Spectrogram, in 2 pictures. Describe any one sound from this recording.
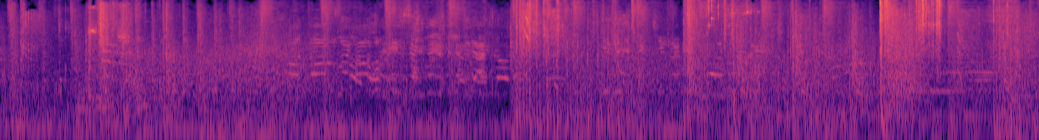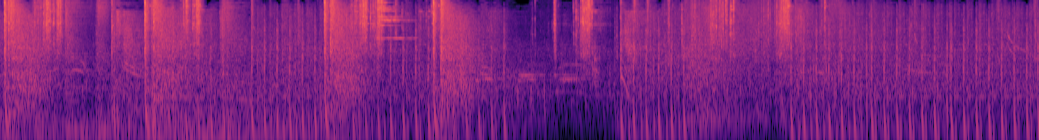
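Explosions boom and rumble in the distance.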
